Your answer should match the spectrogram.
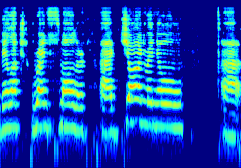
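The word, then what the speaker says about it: Wille: uh Ellen Villa it looks spelled Wy but pronounced Villa runs smaller John Renault uh John Renault Raquel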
